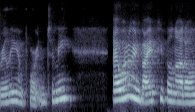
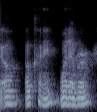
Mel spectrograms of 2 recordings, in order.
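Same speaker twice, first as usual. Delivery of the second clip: low, softer, unimpressed brush-off; dismissive eye-roll; 3 semitones lower, 6 dB quieter than usual. Retold or imitated. Sceptics rolling their eyes at the advice, dismissive. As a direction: imitate a sceptic shrugging it off. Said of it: "people who roll their eyes".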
